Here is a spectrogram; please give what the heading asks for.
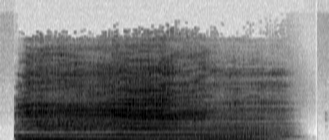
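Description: A deep, rumbling creature growl swells into a loud, harsh roar that holds steady for nearly three seconds, then cuts off abruptly. No voices accompany it.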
